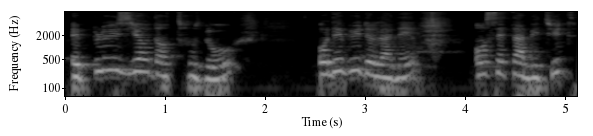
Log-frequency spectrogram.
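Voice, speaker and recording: Slow-speaking woman with a cold. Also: on the high side, a little hiss or hum. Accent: French. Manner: slow, gentle, repeats "bien-aimé" and pauses with "euh". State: has a cold. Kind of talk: devotional talk to camera.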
